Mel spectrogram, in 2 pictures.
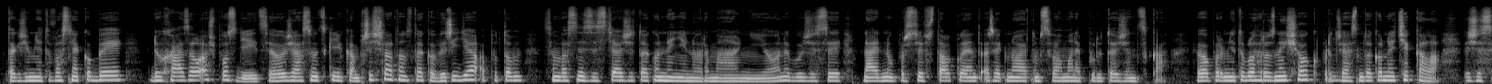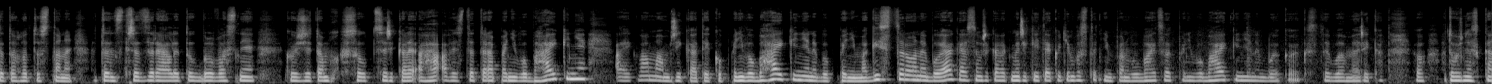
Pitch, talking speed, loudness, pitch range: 175 Hz, 245 wpm, -22 LUFS, 170-190 Hz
